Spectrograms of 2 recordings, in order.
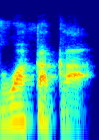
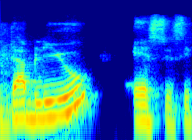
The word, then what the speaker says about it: WACC: There is somebody who pronounced this as Wakaka. Wakaka, no. It's supposed to be WACC.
